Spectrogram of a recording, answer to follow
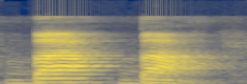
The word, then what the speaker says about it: baba: No, I'm talking about ba ba. B-A-B-A. It means father. So you say ba ba. And the pronunciation for B in the Swahili language is ba, ba, ba, ba.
